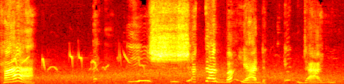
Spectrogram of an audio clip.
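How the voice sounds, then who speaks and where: A woman's voice: sits high, huge pitch swings, drawn-out words, a crowd in the background, heavily acted. A woman acting a chatty, scheming wife in a radio comedy drama, exclamatory and drawn out in her delivery. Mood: coy, surprised.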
